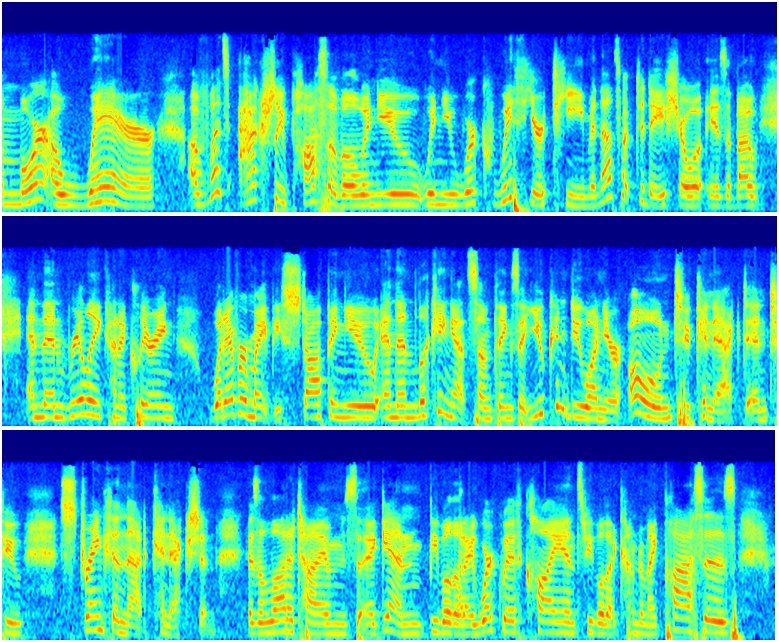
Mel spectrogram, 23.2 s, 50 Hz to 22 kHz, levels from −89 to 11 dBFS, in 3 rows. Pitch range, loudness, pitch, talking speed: 185-230 Hz, -12 LUFS, 205 Hz, 180 wpm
